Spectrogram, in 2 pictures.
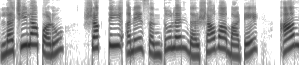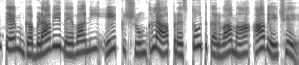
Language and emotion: Gujarati, neutral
